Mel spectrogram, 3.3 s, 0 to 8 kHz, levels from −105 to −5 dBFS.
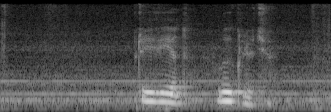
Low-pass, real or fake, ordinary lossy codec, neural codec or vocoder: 7.2 kHz; real; MP3, 64 kbps; none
